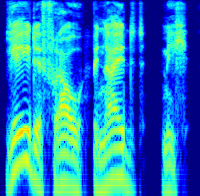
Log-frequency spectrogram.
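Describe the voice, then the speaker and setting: A man voicing Kriemhild, a proud, indignant queen who protests quickly and insistently. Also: animated, creaky, mellow, breathy edge, no room sound, clean studio sound, exaggerated voice. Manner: rising shrill protest, fast and insistent.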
